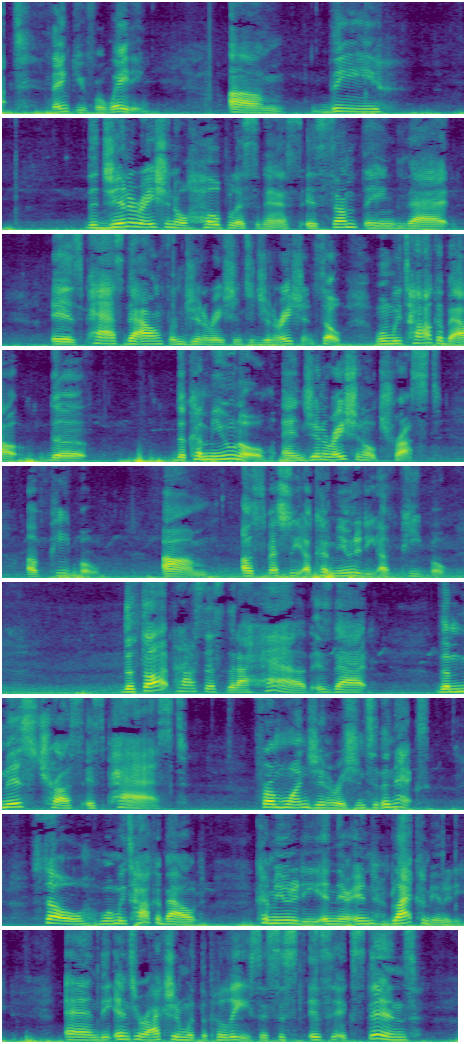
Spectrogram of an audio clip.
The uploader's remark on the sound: A short conversation and a few thoughts while walking my Dog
